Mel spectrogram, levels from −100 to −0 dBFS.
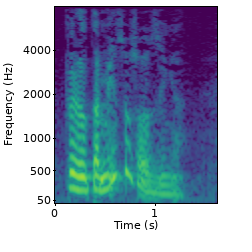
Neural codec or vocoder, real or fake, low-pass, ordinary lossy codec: none; real; none; none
